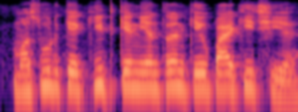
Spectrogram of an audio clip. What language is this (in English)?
Maithili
